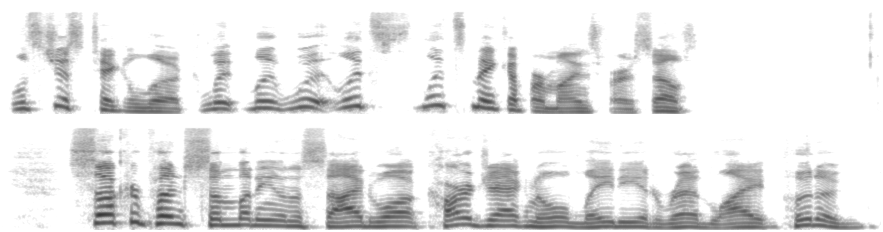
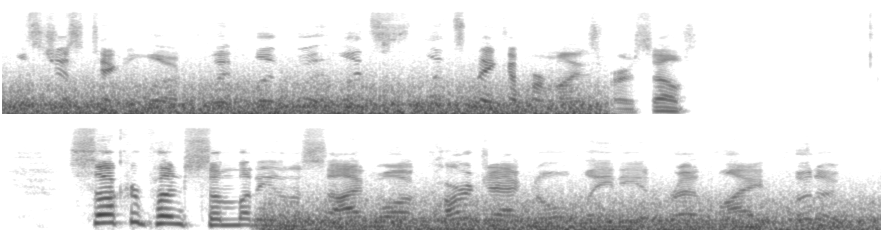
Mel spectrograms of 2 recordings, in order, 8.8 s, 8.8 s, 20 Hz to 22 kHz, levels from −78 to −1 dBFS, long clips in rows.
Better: first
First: none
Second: wind noise on the microphone; heavy; until 3 s and from 5.5 s on; 2 dB below the speech

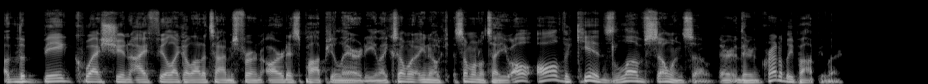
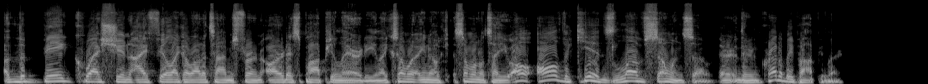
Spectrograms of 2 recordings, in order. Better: first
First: none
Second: distortion; slight; 10 dB below the speech

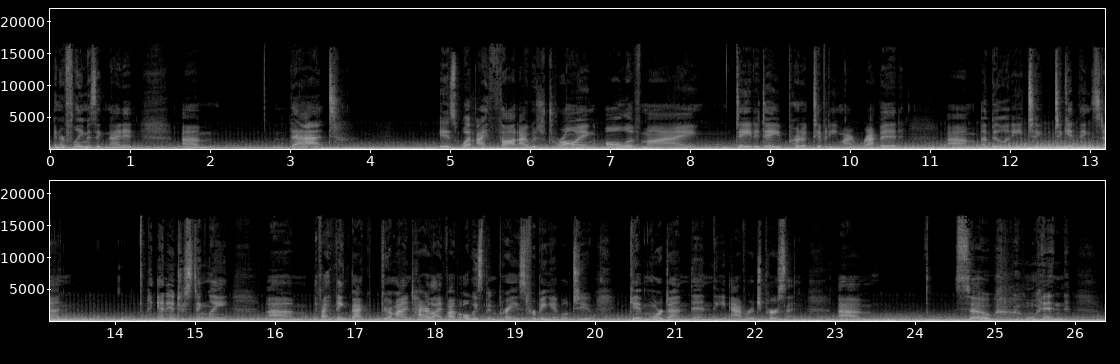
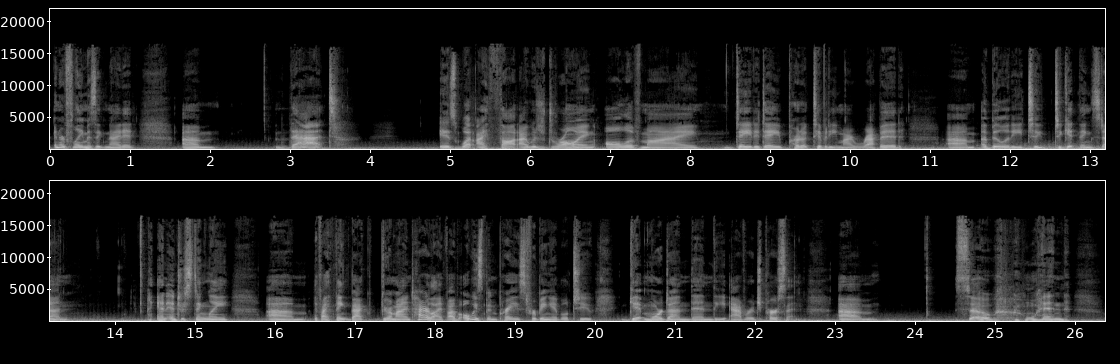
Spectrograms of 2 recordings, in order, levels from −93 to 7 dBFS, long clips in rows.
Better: second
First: low rumble; loud; throughout; 2 dB below the speech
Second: low rumble; faint; throughout; 25 dB below the speech

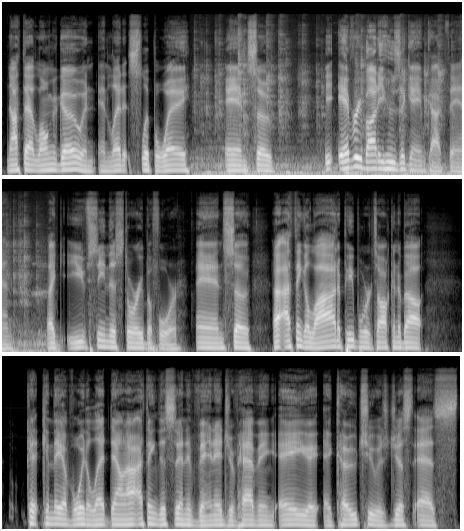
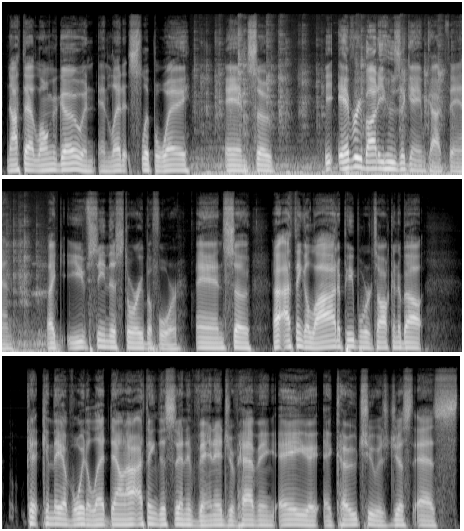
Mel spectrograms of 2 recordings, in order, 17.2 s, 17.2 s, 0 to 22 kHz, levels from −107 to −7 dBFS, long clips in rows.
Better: neither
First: keyboard typing; noticeable; from 2.5 to 6.5 s; peak 9 dB below the speech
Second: keyboard typing; noticeable; from 2.5 to 6.5 s; peak 9 dB below the speech

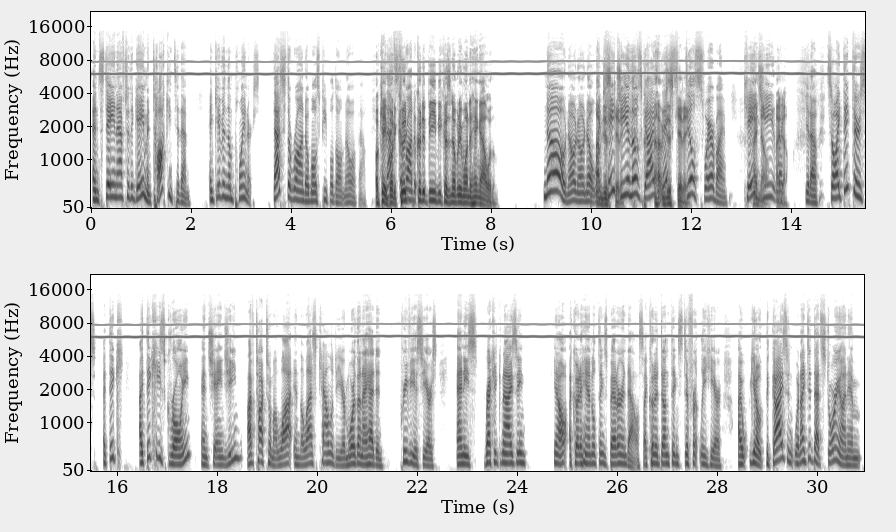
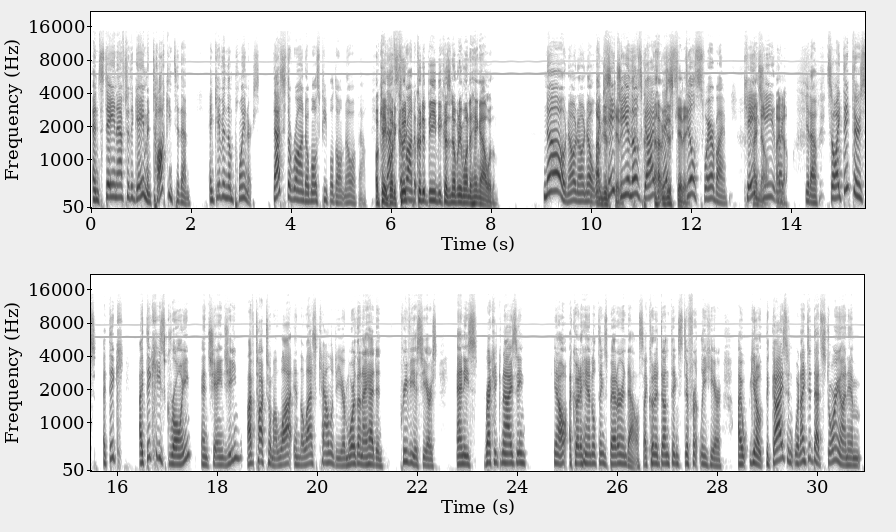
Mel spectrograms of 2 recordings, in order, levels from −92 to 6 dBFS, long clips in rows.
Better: second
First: high-pitched whine; loud; throughout; 6 kHz, 8 dB below the speech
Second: high-pitched whine; faint; throughout; 6 kHz, 30 dB below the speech

